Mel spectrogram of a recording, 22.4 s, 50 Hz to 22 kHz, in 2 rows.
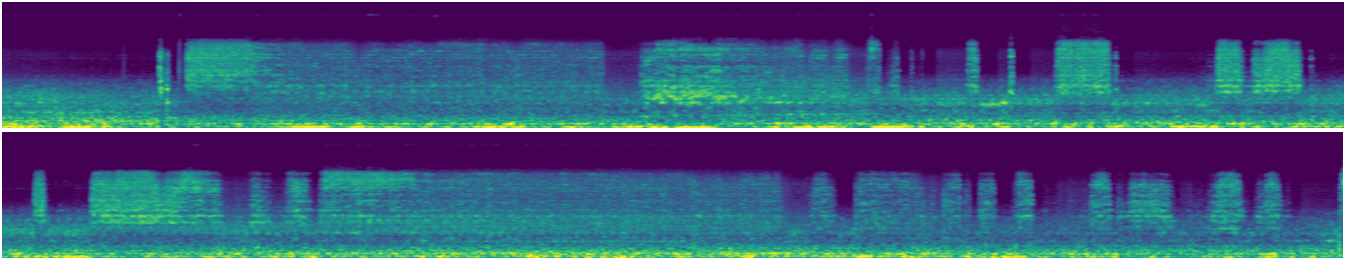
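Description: NefAZ 5299 city bus under way: a steady low engine drone, with higher road noise that swells and fades every few seconds.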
